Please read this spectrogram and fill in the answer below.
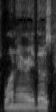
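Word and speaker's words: Nwaneri: It starts with an N, but it's NW. So it's Wanneri.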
